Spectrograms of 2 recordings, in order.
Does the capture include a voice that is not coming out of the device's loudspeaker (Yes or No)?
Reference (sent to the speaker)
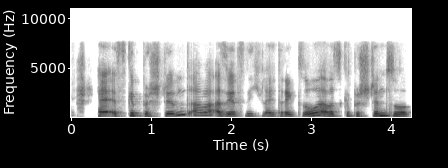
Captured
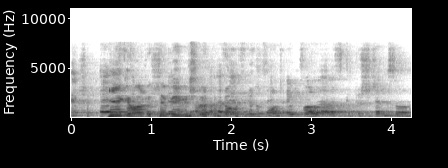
Yes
